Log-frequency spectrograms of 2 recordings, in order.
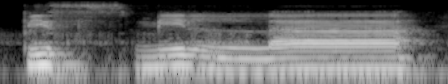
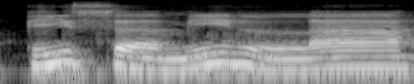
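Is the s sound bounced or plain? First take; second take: plain; bounced. First: The s is held smoothly without a bounce. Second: The s is released with an echoing bounce. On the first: The speaker calls it right. "yang benar adalah" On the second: The speaker calls it wrong. "Akan salah ketika sinnya dipantulkan menjadi qalqalah"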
